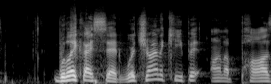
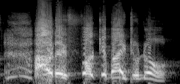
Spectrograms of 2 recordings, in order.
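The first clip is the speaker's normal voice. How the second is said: very high, loud, drawn-out mock outrage; hammed-up accented coworker blowing up; Hassan going off; 9 dB louder, slower than usual. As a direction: wail it in exasperated imitation. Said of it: "he just goes off".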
